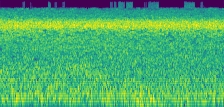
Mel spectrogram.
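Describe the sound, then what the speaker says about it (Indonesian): Small waterfall at Air Terjun Pucung on a hillside, heard as a steady, dense rush of falling water that stays even and close throughout, with no voices. "Memang air terjun ini tidak begitu besar, tapi cukup membuat bahagia."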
